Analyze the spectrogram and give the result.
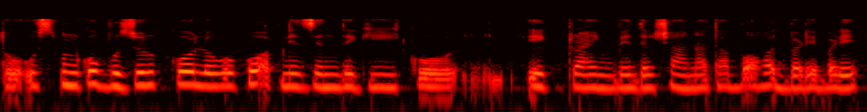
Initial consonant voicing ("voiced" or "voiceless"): voiceless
